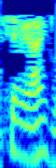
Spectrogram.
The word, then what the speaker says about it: Shimei: and he tells Solomon not to let Shimei, am I saying that right? – Uh-huh, yeah, Shimei, let him not come to a peaceful grave.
